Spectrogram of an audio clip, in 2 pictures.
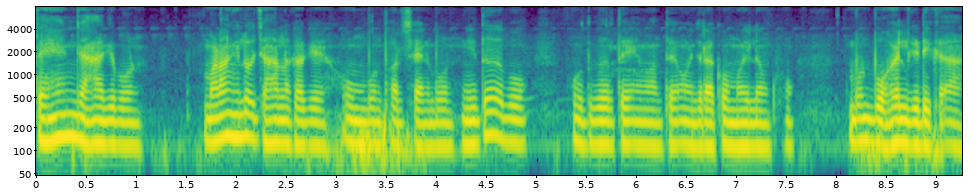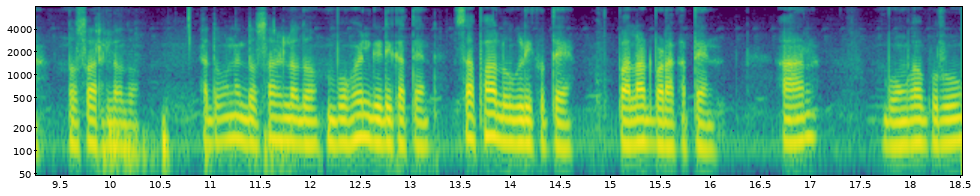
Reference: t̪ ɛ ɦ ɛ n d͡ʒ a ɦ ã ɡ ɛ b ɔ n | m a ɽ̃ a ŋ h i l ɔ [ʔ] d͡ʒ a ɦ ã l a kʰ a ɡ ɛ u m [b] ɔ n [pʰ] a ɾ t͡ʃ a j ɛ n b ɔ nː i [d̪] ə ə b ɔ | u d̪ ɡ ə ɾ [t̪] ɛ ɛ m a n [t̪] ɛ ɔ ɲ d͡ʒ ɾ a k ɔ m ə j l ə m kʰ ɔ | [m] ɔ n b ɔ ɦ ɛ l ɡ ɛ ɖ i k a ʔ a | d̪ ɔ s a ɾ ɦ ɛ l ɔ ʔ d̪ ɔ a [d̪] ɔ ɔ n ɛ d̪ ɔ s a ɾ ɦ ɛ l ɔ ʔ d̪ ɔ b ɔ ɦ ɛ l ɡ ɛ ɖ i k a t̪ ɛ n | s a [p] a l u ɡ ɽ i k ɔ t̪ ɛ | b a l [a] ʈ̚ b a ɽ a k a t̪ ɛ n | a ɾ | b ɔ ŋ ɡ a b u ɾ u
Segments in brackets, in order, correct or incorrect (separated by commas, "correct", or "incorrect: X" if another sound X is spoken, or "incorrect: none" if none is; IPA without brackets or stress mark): correct, correct, correct, correct, correct, correct, incorrect: b, correct, incorrect: pʰ, correct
